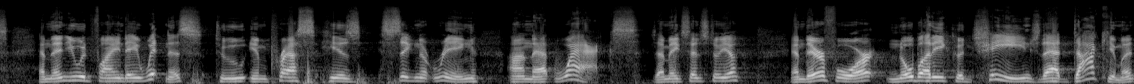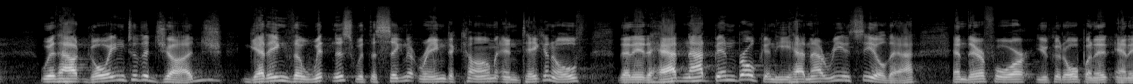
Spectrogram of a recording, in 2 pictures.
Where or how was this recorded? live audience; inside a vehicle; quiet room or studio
live audience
